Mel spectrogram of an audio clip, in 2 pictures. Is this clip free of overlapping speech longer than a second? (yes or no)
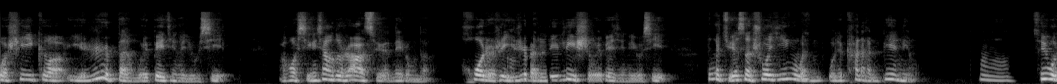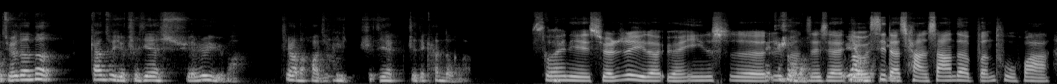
no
